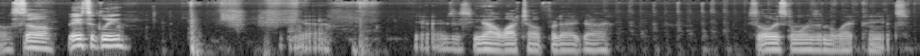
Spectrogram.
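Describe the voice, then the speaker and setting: A somewhat breathy, dark, mellow voice with ordinary pitch variation and long, frequent pauses, in a dry, close sound with no echo. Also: man, fairly low pitch for a man, moderate pace, big swings in loudness. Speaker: artist drawing silhouette art. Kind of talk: casual live drawing commentary. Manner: halting, with fillers and repeats; slight speech difficulty.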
